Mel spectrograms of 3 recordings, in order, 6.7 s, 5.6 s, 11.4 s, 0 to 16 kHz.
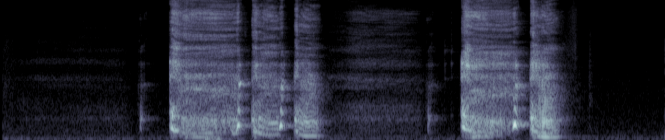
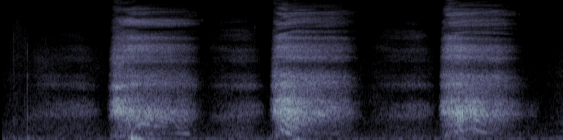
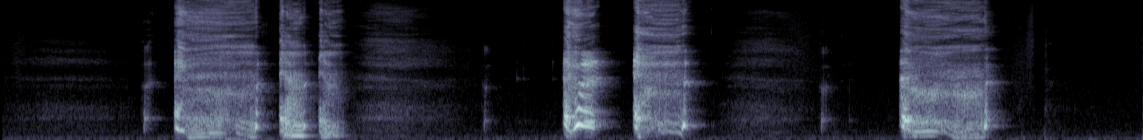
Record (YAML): cough_length: 6.7 s
cough_amplitude: 8908
cough_signal_mean_std_ratio: 0.38
exhalation_length: 5.6 s
exhalation_amplitude: 1591
exhalation_signal_mean_std_ratio: 0.52
three_cough_length: 11.4 s
three_cough_amplitude: 10255
three_cough_signal_mean_std_ratio: 0.33
survey_phase: beta (2021-08-13 to 2022-03-07)
age: 18-44
gender: Female
wearing_mask: 'No'
symptom_cough_any: true
symptom_runny_or_blocked_nose: true
symptom_shortness_of_breath: true
symptom_sore_throat: true
symptom_fatigue: true
symptom_headache: true
symptom_change_to_sense_of_smell_or_taste: true
smoker_status: Never smoked
respiratory_condition_asthma: false
respiratory_condition_other: false
recruitment_source: Test and Trace
submission_delay: 2 days
covid_test_result: Positive
covid_test_method: LFT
